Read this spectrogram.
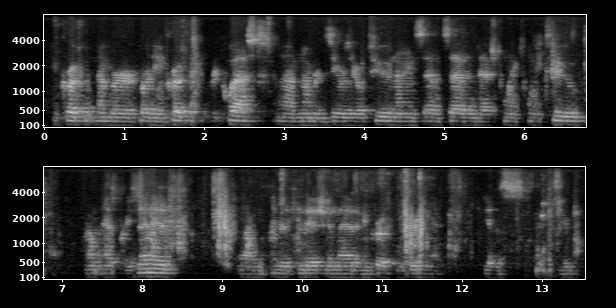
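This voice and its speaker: A man's voice: on the low side, monotone, normal speed. A man on a board speaking in a procedural, slightly hesitant way at a public meeting. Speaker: board member. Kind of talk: formal motion at a public meeting. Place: indoor municipal meeting room. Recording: muffled, echoey, noisy room, distant mic.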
